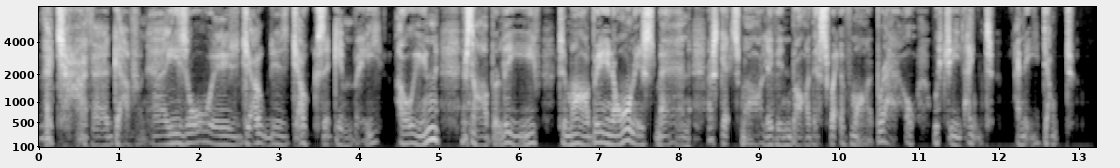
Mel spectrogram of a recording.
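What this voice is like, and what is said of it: Hoarse, confidential character voice. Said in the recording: “replied the man, becoming hoarsely confidential.”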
